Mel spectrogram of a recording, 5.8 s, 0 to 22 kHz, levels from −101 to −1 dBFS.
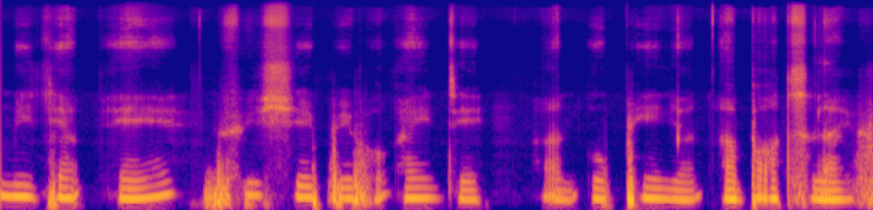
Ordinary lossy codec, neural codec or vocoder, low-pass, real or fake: none; autoencoder, 48 kHz, 128 numbers a frame, DAC-VAE, trained on Japanese speech; none; fake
